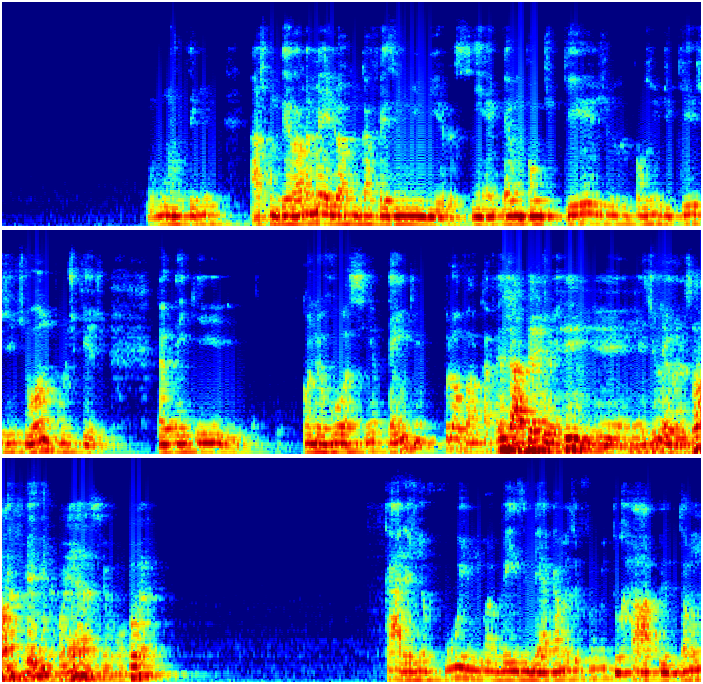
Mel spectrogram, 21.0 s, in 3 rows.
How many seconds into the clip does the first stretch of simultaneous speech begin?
11.9 s

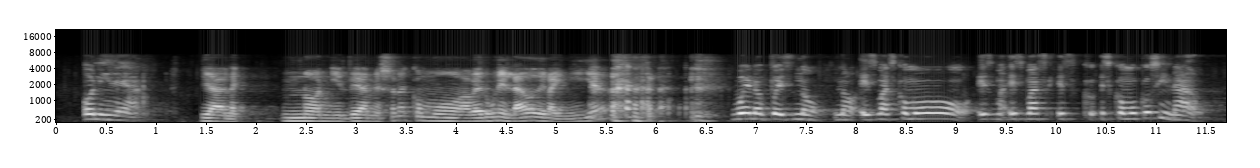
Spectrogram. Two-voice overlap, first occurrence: none

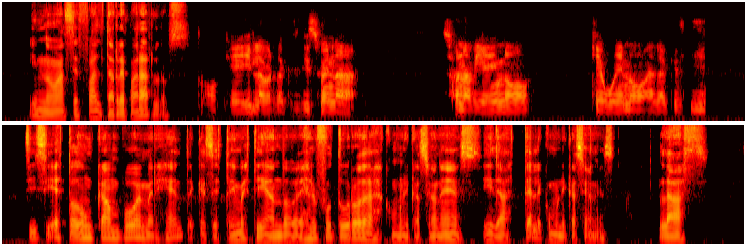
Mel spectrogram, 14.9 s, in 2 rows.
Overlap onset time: none

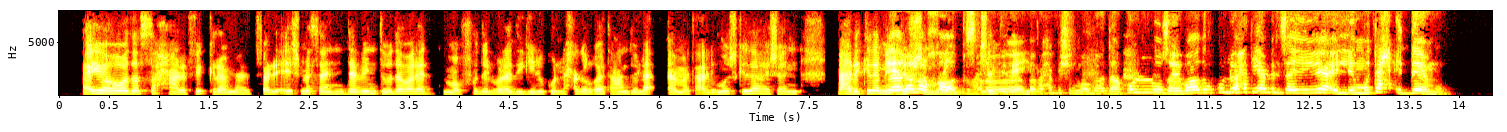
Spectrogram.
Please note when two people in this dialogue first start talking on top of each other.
8.2 s

